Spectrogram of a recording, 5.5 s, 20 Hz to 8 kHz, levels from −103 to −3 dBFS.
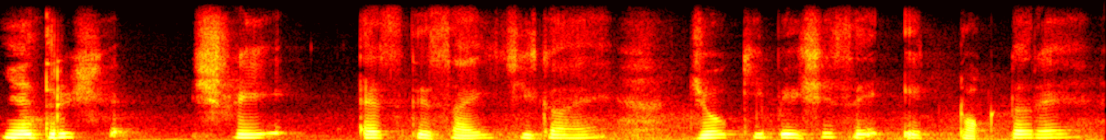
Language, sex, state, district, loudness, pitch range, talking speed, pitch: Hindi, female, Gujarat, Valsad, -19 LUFS, 180-200 Hz, 160 wpm, 190 Hz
